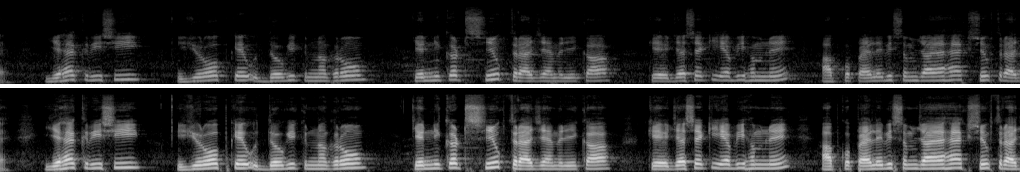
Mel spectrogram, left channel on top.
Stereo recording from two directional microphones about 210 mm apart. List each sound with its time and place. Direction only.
0.0 s speech: 40° right (ahead or behind)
